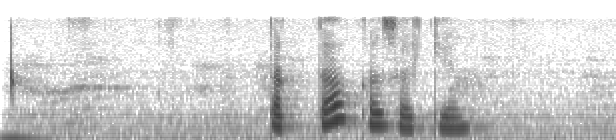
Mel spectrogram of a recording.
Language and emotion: Russian, neutral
